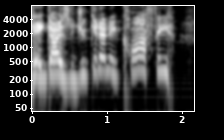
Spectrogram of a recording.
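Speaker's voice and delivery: calling out loudly. The speaker calls to two out-of-town strangers: yelling across a bar. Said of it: "I'll just yell across the bar".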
